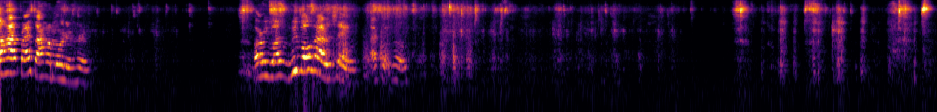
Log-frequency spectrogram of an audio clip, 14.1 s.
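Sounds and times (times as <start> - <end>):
crunching crispy snacks: 11.0 - 14.0.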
